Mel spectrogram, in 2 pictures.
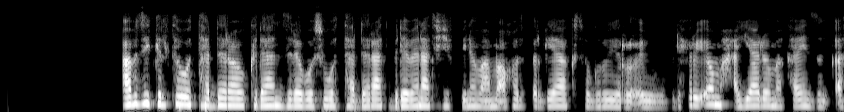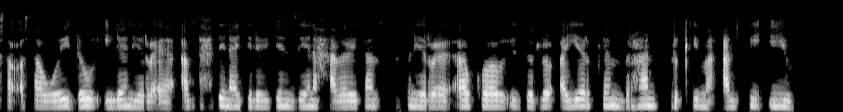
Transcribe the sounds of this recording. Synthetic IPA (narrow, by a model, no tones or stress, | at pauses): ʔaβzikɨlt̪ʰɐwɔt̪ʰːad̪ɐɾawikʰɨd̪anzɨlɐβosuwɔt̪ʰːad̪ɐɾat̪̚bɨd̪ɐβɐnat̪ʰɐ̥ʃɐfino̞maβmɐʔxɐlt͡sʼɨɾɡɐjakʰɨ̥sɐɡɾujɪɾɨʔɨjubɨd̪ɨħɾiʔʔo̞mħajːalomɐkʰajɪnzɨŋkʼɐsa̰χʼɐ̰sawɔjd̪ɐwʔilɐnjɪɾʔɐʔaβt̪ʰaħt̪ʰinajt̪ʰe̞levizɨnze̞naħaβɐɾet̪ʰant͡sʼɨħufɨnjɪɾʔɐʔaβkʰɐβaβiʔizɐlːo̞ʔajːɛɾkʰɐmbɨɾɦanfɨɾkʼimaʕalt̪ʰiʔɨjːu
